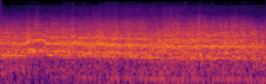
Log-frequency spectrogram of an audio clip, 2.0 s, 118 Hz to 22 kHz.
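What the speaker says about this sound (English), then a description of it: "No, Stig's kicked the tail out. Look at the inside tyre smoking." A BMW 535d slides its tail out through a corner on a test track, the tyres skidding in a loud, sustained, wavering squeal close by, with the diesel engine droning underneath.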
